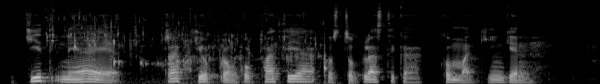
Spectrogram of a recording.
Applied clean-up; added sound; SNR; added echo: neural mask model RNNoise.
